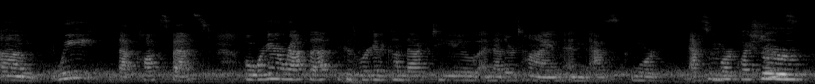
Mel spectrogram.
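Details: Adult woman speaking; Normal speech.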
